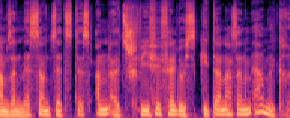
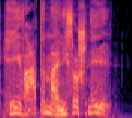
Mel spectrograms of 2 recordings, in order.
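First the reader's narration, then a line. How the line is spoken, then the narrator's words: Hiss. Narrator (German): zischte sie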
